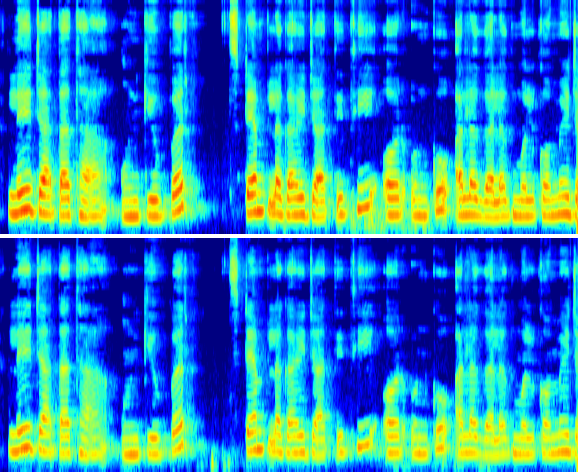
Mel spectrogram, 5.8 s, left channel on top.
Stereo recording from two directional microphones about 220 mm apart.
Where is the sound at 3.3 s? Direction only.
25° right (ahead or behind).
